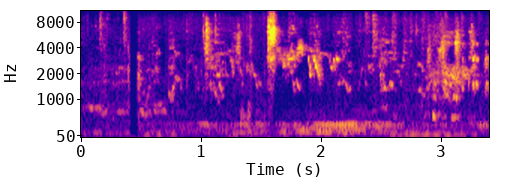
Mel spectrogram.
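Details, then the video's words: Budgerigars chatter with quick high chirps and thin, scratchy warbles, with one sharp loud chirp standing out midway. A faint low rumble continues underneath. "Budgies chirping sound"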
